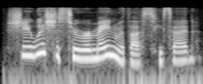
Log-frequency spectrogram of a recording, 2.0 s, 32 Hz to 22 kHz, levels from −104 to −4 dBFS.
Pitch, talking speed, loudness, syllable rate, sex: 245 Hz, 235 wpm, -14 LUFS, 5.3 syllables/s, female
